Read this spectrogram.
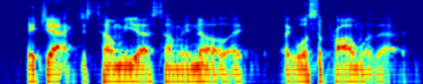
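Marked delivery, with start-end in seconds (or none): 0.2-1.7 aggressive, hot, pushy, pressing delivery. Demonstrating delivery of a blunt yes-or-no request, coming in hot. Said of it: "if you come in as you know hot".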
